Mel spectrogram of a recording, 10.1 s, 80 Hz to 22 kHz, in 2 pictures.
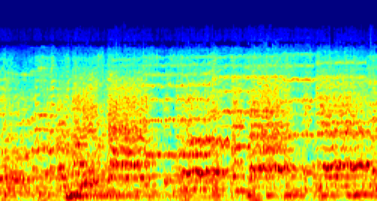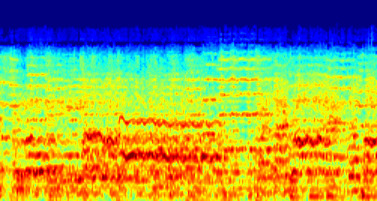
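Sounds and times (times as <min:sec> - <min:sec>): samba dance music: 0:00.0 - 0:10.0.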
